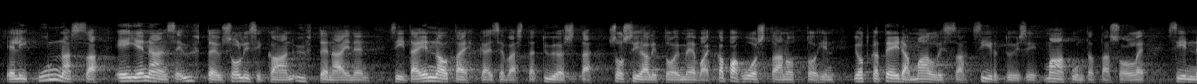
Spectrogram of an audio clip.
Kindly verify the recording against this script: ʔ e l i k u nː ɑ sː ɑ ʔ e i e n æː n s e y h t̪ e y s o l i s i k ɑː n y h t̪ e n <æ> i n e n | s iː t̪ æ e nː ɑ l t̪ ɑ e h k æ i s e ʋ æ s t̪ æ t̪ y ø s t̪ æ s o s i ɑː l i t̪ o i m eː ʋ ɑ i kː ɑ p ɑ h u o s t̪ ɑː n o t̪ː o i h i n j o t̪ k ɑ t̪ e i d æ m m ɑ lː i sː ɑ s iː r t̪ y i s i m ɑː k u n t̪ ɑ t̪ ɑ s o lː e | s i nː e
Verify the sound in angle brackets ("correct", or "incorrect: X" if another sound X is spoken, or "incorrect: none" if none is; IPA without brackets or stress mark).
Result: correct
